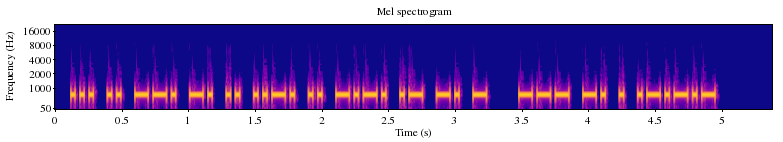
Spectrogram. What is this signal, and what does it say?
Morse code, heard as a keyed tone, about 34 wpm, 700 Hz. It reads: SIGNIFICANT ONE.
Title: Sentences from Top 1000 Words - Review Part 6 - 35wpm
